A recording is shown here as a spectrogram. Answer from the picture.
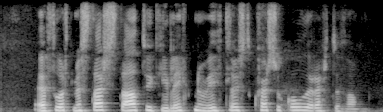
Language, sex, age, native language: Icelandic, female, 50-59, Icelandic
